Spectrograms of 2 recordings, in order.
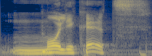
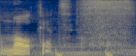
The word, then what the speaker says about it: Molecats: Ну, вообще читается как Molly Cats, конечно, но при том, что это два слова Mol и Cats, то Mol Cats. Molly Cats, не знаю, все равно если вместе, это одно слово, по правилам читается Molly Cats.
